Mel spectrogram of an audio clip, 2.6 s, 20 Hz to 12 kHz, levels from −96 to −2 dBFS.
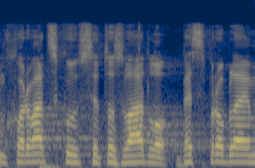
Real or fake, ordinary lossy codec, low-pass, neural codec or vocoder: real; Opus, 64 kbps; 7.2 kHz; none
